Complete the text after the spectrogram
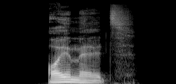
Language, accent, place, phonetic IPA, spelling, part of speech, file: German, Germany, Berlin, [ˈɔɪ̯ml̩s], Eumels, noun, De-Eumels.ogg
- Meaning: genitive singular of Eumel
